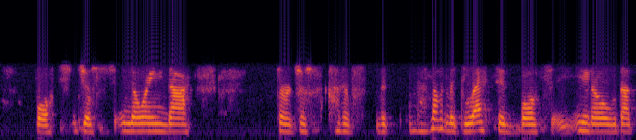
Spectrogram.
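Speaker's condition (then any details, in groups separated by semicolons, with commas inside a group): Cleft palate; genetic disorders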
